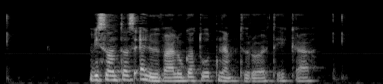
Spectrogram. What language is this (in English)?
Hungarian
